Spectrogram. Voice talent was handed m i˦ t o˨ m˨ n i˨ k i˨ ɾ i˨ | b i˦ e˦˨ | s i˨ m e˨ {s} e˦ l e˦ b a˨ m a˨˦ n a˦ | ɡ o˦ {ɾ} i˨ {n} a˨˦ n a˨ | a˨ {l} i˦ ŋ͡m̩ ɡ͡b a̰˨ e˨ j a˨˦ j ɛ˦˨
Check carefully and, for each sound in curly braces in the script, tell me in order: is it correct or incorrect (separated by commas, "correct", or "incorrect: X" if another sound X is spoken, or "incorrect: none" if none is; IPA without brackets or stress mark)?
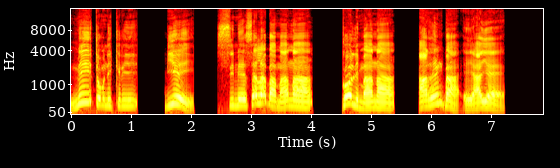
correct, incorrect: l, incorrect: m, incorrect: ɾ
